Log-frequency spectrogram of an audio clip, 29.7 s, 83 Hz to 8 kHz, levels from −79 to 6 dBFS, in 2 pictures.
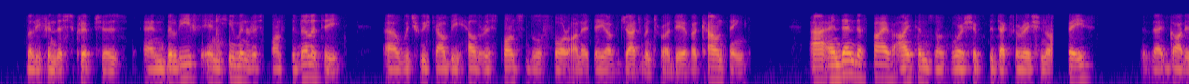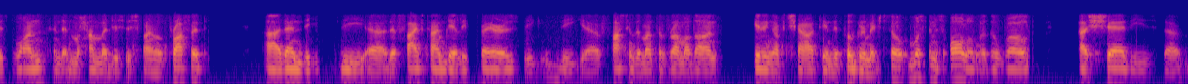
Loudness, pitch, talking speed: -26 LUFS, 105 Hz, 170 wpm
